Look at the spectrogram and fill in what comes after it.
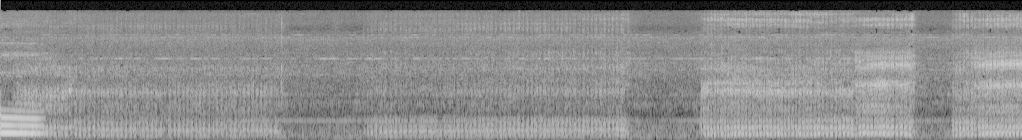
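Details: A female Yorkshire Terrier puppy growls in low, rumbling bursts that stop and restart between short pauses, while playing tug over a teddy-bear toy with her owner.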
